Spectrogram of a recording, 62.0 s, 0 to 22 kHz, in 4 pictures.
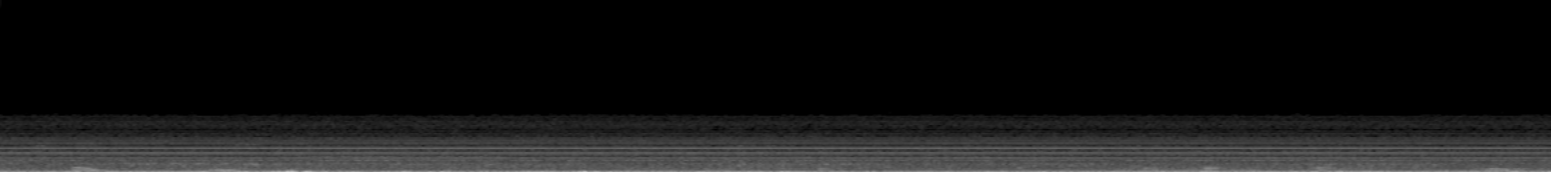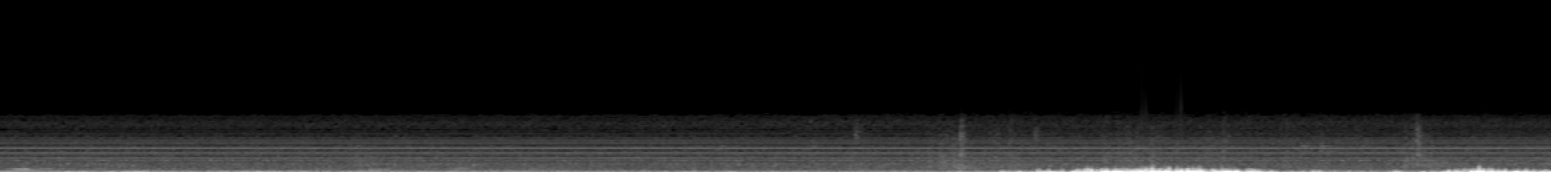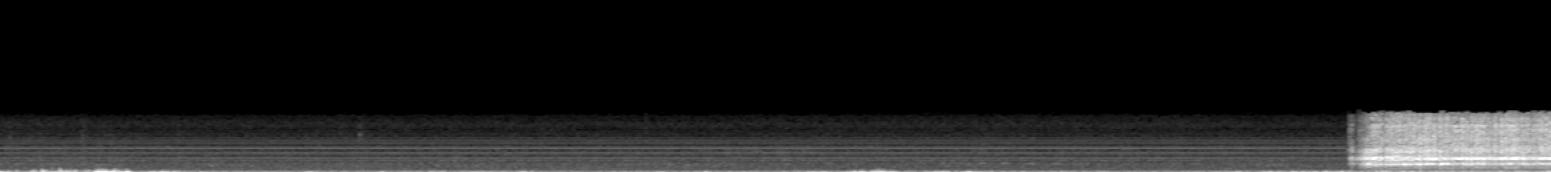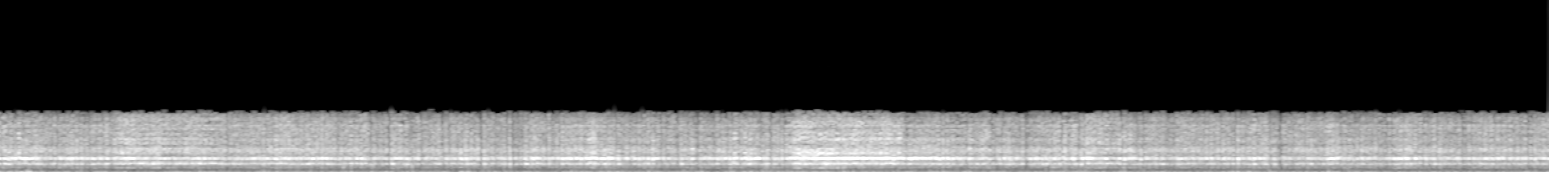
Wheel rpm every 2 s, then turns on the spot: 0, 0, 0, 0, 0, 0, 0, 0, 0, 0, 0, 0, 0, 0, 0, 0, 0, 0, 0, 0, 0, 0, 80, 160, 160, 160, 160, 160, 160, 160, 160.
none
